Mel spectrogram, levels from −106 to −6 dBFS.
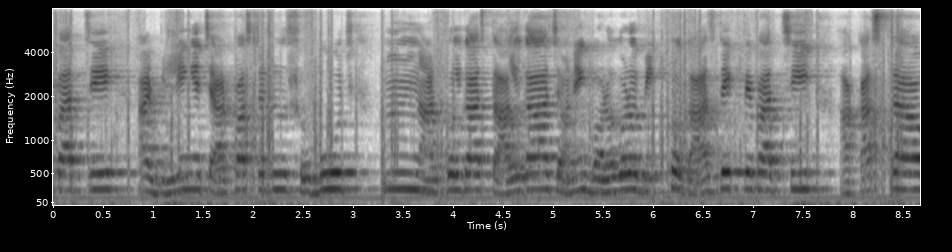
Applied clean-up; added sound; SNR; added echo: none; Crackle; 14 dB; reverberation time 0.8 s.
